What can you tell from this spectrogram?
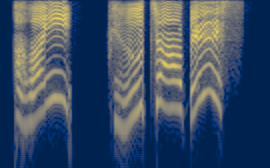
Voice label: かわいい！ふゅーちゃーべーす 少女 中音域

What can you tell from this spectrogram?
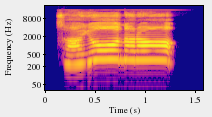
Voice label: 女の子台詞

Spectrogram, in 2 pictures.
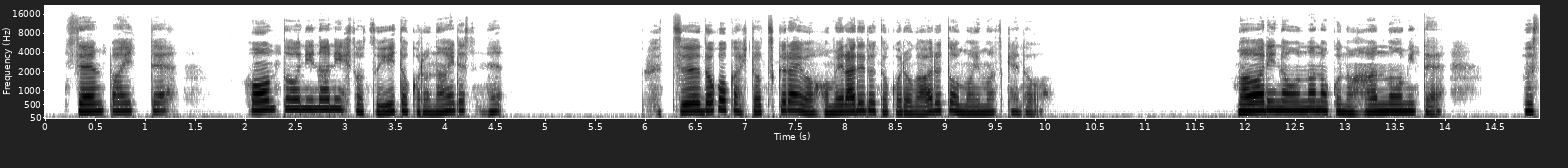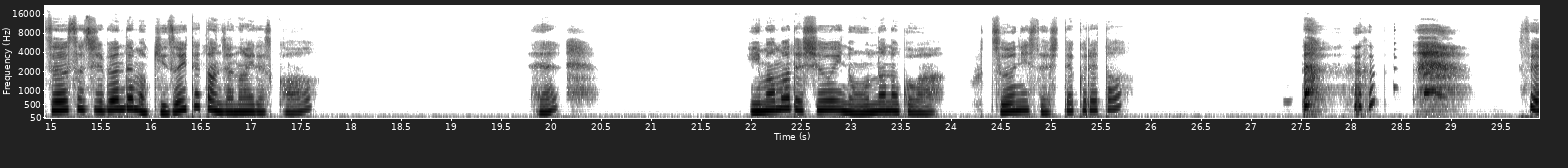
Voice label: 調教中音声

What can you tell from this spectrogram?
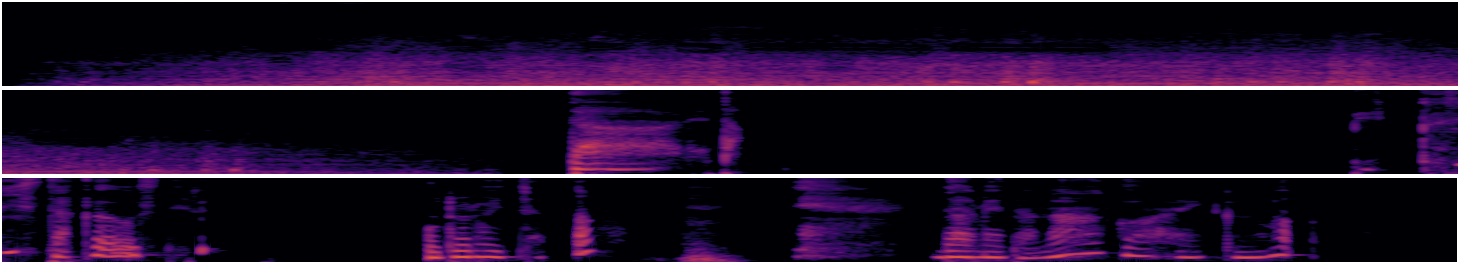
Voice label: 電車の中で ささやきながら; 電車の中で汗だく超密着♪; 逆チカン♪

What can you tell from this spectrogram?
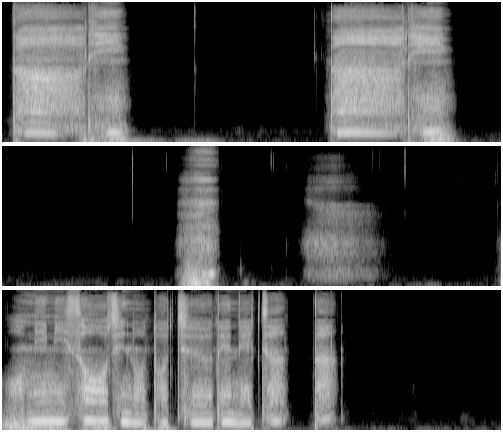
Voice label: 左 声のみ, ASMR

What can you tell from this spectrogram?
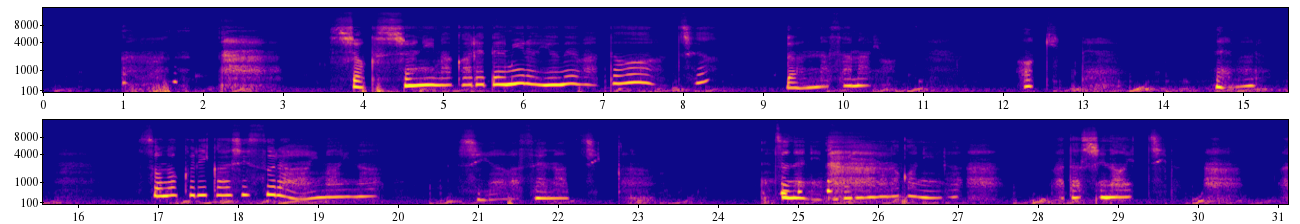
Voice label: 両耳ささやき耳舐め; 渦姫と螺姫; うつろ舟宿渦螺屋

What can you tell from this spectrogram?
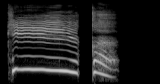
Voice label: キ～～～ク！ 幼女×高音域

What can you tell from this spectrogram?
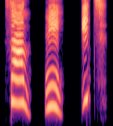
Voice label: さん、にっ、いち！幼女×萌え系×高音域

